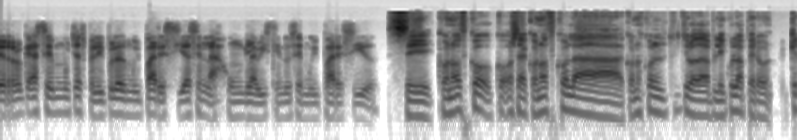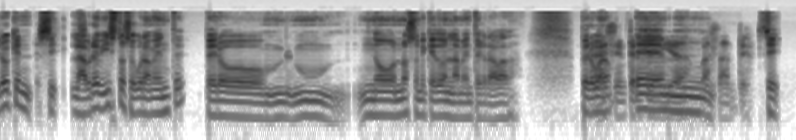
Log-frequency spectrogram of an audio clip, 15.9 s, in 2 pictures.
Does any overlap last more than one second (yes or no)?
yes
